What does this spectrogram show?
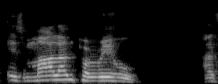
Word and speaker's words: Parejo: I said, my name is Marlon Parejo. And for those who can't pronounce it, it's Pa as in parboiled rice, Ray as in ray of sunshine, and Ho as in, well, and people began to laugh.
